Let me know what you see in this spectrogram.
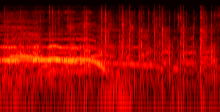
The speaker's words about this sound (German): Weiß nicht, was es da zu Klatsche gibt, ey.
